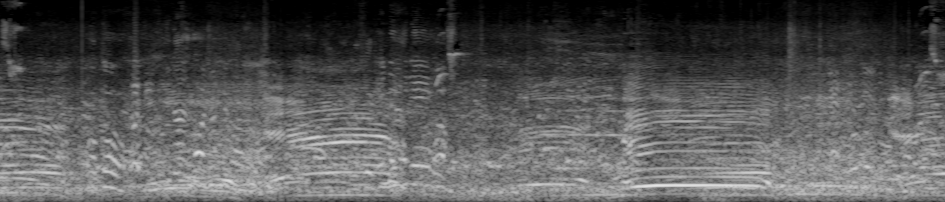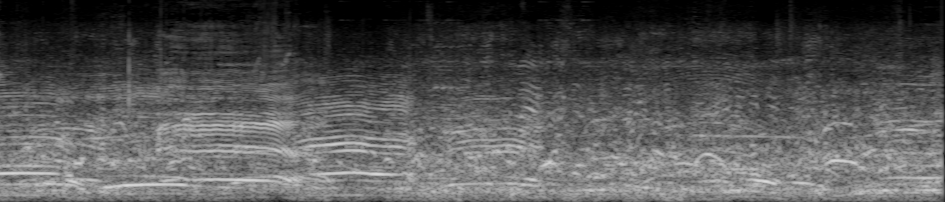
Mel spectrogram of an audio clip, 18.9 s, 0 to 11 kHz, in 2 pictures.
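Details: Friesian and cross-breed bull calves at Raniganj cattle market, Dinajpur, Bangladesh, on 23 December 2024: repeated overlapping moos, many rising then falling, over constant crowd chatter and nearby speech.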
